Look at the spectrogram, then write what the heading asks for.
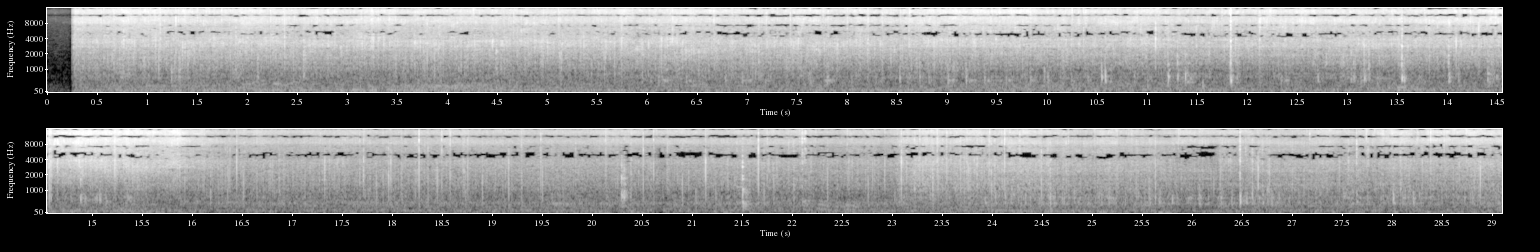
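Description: Chicken pieces frying in a small black pot, with a steady loud sizzle and the clink of metal tongs turning them. About halfway through, the sizzle drops to a quieter frying.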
